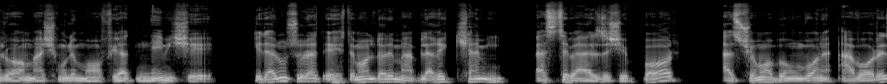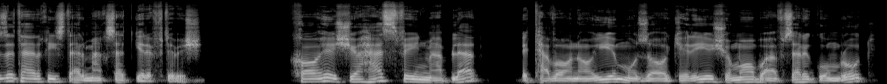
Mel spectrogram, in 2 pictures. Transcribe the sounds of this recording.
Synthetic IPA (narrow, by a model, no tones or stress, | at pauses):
ɾoːhɒːmæʃmuːle̞moːfijæt̪̚ne̞miːʃḛ | cʰe̞d̪æɾunsṵːɾæt̪ʰe̞ht̪ʰe̞mɒːld̪ɒːɾemæblæɣecʰæmḭː | b̥æst̪e̞beæɾze̞ʃe̞̰b̥ɒːɾ | ʔæzʃo̞mɒːbe̞onvɒːne̞̰ʔævɒːɾe̞ze̞t̪ʰæɾxiːs̬d̪æɾmæɣsæd̪̚ɡe̞ɾe̞ft̪ʰe̞be̞̰ʃe̥ | kʰɒːhe̞ʃjɒːɦæsfe̞iːnmæblæɣ | be̞t̪ʰævɒːnɒːiːemozɒːkʰe̞ɾe̞je̞ʃomɒːbɒːæfsæɾeɡomɾokʰ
